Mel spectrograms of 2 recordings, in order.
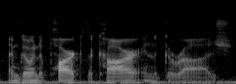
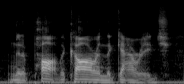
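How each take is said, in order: First: It is said in an American accent. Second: It is said in a British accent. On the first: "It's a mouthful, though, the way they say" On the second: "when the British say it"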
